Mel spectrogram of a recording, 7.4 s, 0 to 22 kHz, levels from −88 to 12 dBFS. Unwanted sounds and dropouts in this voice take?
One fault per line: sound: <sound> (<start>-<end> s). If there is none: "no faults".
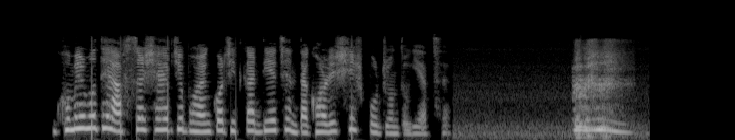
sound: throat clearing (5.7-6.4 s)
